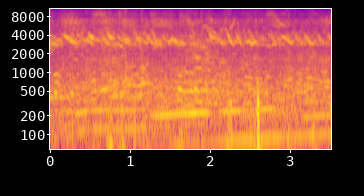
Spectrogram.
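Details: Competition singing by towa towa at the Lusignan bird ground, Guyana, 2023; quick, chattering whistled notes run continuously, with a steady mechanical hum, a sharp knock and background voices.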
